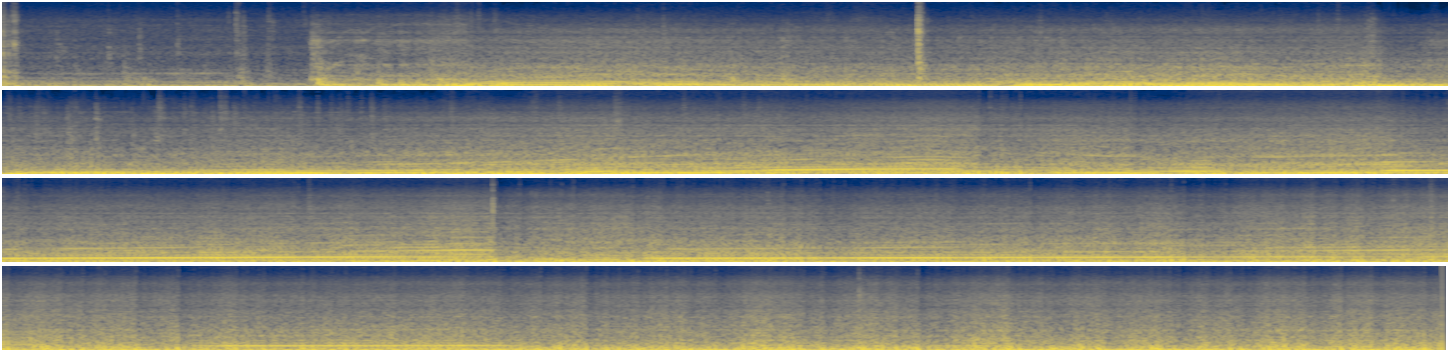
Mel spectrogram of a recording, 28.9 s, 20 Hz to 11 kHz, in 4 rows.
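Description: Porsche 997.1 GT3's flat-six engine heard from inside the cabin, pulling away and accelerating hard through several gears. Each rising engine note drops back at an upshift, and the rises grow longer in the higher gears before it settles into a steady cruise with road and wind noise.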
